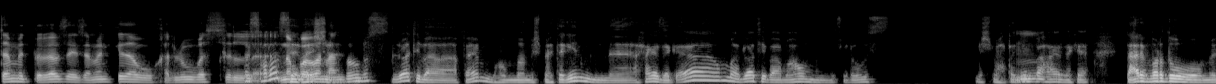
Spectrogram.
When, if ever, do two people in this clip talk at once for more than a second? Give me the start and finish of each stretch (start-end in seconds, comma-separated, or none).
2.4-3.7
